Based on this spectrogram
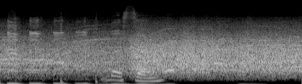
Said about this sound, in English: Woo, woo, woo. Claps.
